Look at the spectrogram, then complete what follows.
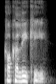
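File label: "cock a leekie", British English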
